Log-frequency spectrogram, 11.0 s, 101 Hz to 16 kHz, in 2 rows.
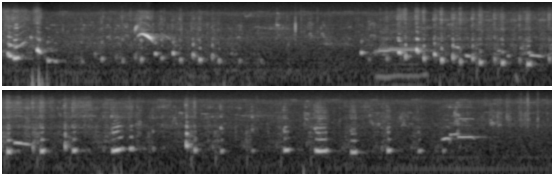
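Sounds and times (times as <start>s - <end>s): bird-call whistles chirping: 3.6s - 4.3s, 9.9s - 10.5s.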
